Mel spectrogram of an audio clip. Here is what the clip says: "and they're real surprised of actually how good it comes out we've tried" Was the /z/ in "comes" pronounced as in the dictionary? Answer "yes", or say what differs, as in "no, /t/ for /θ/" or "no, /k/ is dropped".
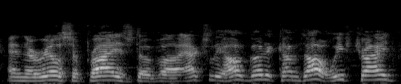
yes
